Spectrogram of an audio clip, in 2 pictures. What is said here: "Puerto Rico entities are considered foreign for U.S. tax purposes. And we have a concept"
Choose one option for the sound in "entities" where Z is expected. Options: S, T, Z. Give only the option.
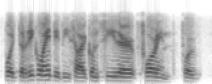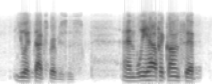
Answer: S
